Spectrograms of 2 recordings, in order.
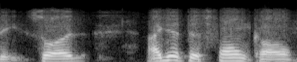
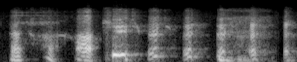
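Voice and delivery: a big high laugh at his own story; hearty laugh; 11 semitones higher than usual. Real, not acted. Coach laughing at his own story, a big high laugh.

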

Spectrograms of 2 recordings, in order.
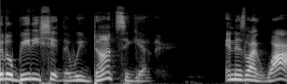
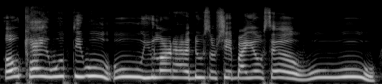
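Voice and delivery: high, teasing fake celebration, pitched way up; sarcastic mock cheer; 7 semitones higher than usual. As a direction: cheer him on with open sarcasm. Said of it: "I said that to him".

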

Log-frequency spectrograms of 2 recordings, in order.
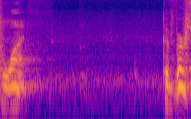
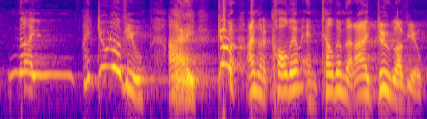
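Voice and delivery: loud, strained, emphatic declaration; meaning it; 3 semitones higher, 9 dB louder than usual. Retold or imitated. Woman finally answering pastor's prompting, meaning it. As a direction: burst out with full conviction, hammering it home. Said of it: "Say it like you mean it".

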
